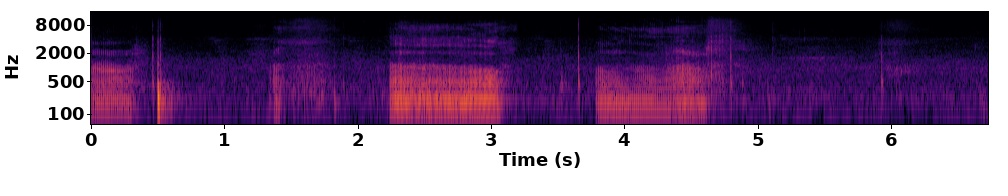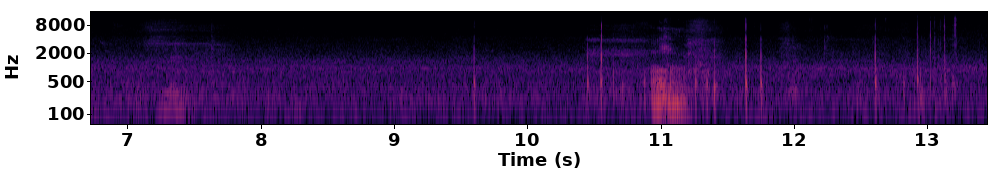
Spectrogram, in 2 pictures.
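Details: Pet dog "talking" to its owner indoors with growly, grumbling vocalisations: two sustained rough bursts early on, each under a second, a brief grumble later, and a woman's voice speaking to it between calls.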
